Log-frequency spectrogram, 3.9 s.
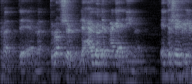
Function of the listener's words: taking over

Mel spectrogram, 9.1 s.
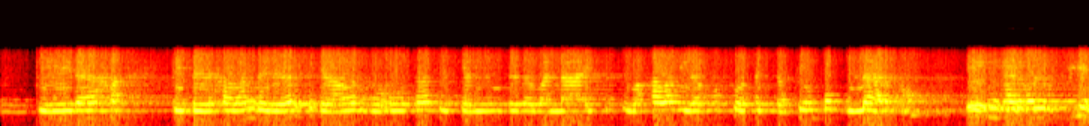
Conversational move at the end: listening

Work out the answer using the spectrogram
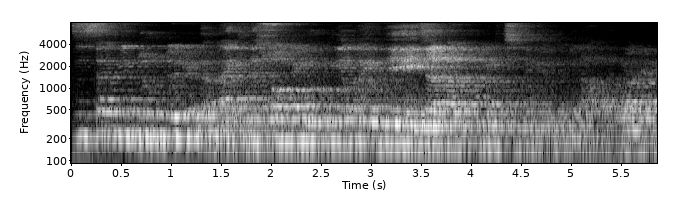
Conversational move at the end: taking over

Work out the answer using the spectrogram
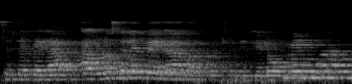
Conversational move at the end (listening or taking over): taking over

